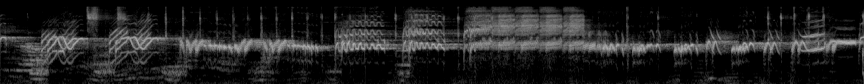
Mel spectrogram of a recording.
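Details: Bird singing a rich, varied whistled song: quick zigzag slurred notes, sustained mid-pitched whistles and bursts of high, buzzy, jumbled notes, delivered continuously with brief pauses between phrases.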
